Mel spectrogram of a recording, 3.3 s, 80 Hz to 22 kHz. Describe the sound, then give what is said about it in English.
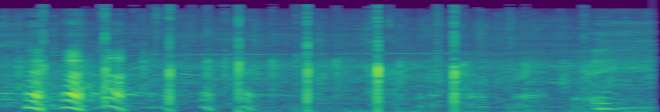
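An audience at Doral Vineyard breaks into applause and whooping cheers, celebrating back to school and Doral Vineyard turning 14 years old, rising voices over scattered sharp claps that thin out toward the end, at a moderate volume. “Can we like get a little loud?”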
